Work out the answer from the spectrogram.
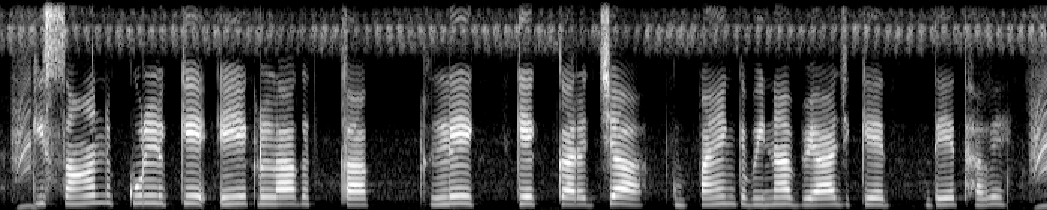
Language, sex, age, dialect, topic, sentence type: Bhojpuri, female, 18-24, Northern, banking, statement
